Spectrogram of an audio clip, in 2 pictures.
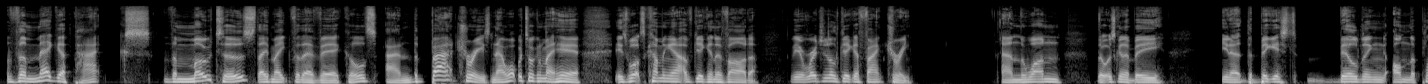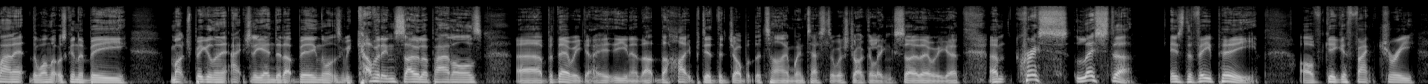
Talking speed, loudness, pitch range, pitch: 215 wpm, -19 LUFS, 95-125 Hz, 110 Hz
